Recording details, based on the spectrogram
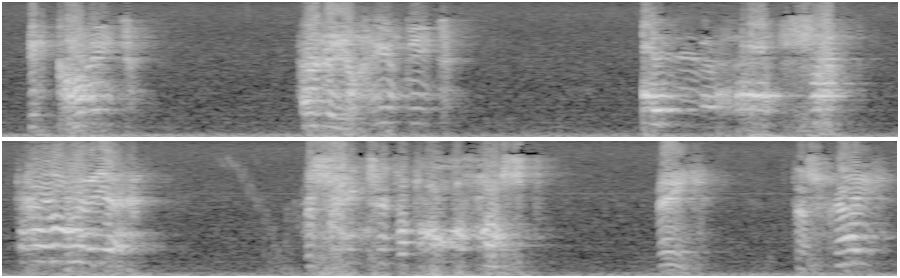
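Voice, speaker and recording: A man's voice: extremely high pitch, pushed and bright, exaggerated voice. A man playing a tense bomber pilot, clipped and urgent, in echoing cockpit dialogue from a radio play. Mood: panicked. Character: tense bomber pilots struggling with a failing aircraft.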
